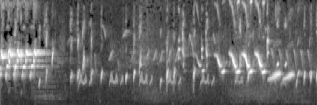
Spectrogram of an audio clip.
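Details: European goldfinch, kept alongside canaries and mules, song meant to inspire other songbirds: a bright trill, then varied chirps and short slurred notes, rising into a lively liquid warble near the end.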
